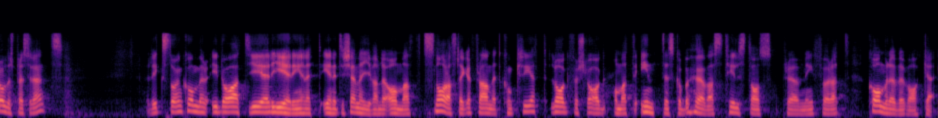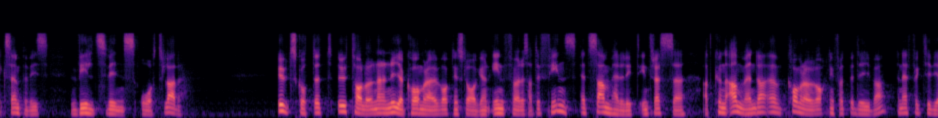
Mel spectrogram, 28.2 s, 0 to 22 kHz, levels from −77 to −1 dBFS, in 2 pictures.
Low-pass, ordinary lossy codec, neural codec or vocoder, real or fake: none; none; codec, 16 kHz, about 1 kbps, DyCAST, with the encoder's durations; fake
